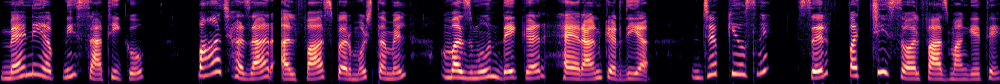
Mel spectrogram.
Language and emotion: Urdu, surprised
